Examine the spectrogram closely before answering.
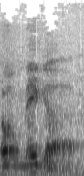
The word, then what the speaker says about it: Omega: Alright, Omega. And it's pronounced like a long O.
